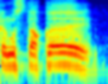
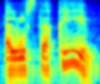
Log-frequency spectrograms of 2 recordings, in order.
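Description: First: المستقيم with its ee dulled toward ay; muddied kasra. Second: المستقيم with a pure long ee after q; correct kasra. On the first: Retold or imitated. Teacher imitates a faulty reciter, dulled vowel in المستقيم. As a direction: say المستقيم as al-mustaqeym. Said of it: "يقول لك المستقيم". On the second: Shown as a demonstration. Teacher gives the correction, pure ee in المستقيم. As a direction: say المستقيم as al-mustaqeem. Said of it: "هي إيه؟".

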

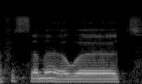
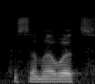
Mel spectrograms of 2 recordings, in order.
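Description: First: السماوات ending in a hissing, s-like taa; wrong whispered taa; over-breathed taa. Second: السماوات with a clean short taa; no extra air on the taa of السماوات; corrected taa. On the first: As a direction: push air after the taa of السماوات. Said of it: "كأنه همس السين". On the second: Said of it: "هذا زائد عن همس التاء". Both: Shown as a demonstration.

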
